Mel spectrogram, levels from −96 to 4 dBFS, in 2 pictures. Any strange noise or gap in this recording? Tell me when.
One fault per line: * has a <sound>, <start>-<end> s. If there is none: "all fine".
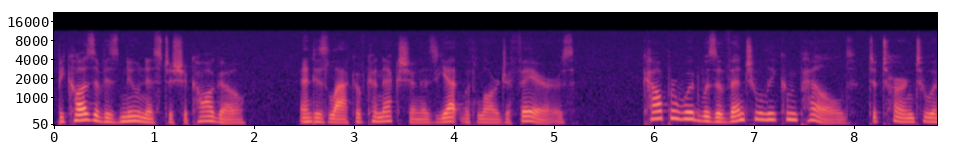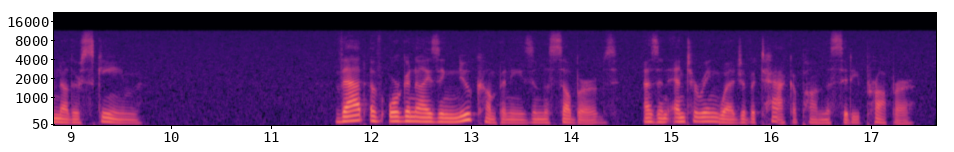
all fine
